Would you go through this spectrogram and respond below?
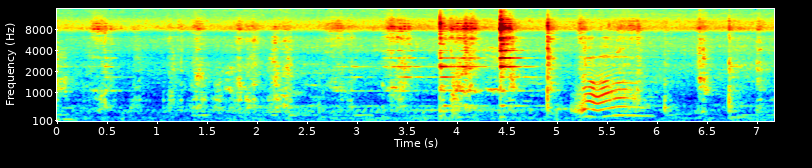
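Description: Masala frying in oil and being stirred in a home kitchen, a steady close sizzle with scraping and clinking of a spoon against the pan, growing louder midway, with brief faint voice and squeaky sounds over it.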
